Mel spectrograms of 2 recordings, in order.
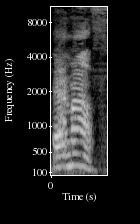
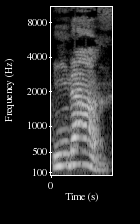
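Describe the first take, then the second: First: The first vowel sounds like 'eh'. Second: The first vowel sounds like 'ih'. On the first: The speaker calls it wrong. "এনাফ বললে এটা ভুল উচ্চারণ হয়ে যাবে" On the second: The speaker calls it right. "সঠিক উচ্চারণ হলো ইনাফ"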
